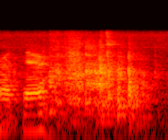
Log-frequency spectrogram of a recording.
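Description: A brief voice, then about a second of rustling, scraping noise as a composite part is handled and rubbed against the workbench.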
